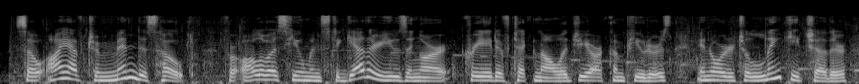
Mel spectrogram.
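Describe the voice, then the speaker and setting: A woman with an American accent has a normal speaking voice at a medium pitch. She keeps a moderate pace, ordinary pitch variation and very even loudness. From US Northeast, Hudson Valley of New York State. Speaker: evolutionary biologist and author. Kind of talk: interview.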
